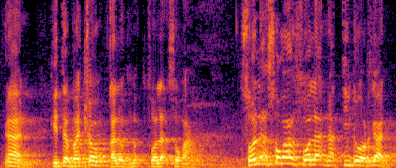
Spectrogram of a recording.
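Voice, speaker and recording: A man's voice: high-pitched, very animated, a little fast. A man in his fifties with a northern Malaysian Malay accent, giving a humorous religious lecture that quizzes the audience and mimics regional dialects. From northern Peninsular Malaysia. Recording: echoey hall.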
